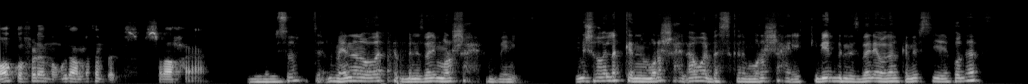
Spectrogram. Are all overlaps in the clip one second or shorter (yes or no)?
yes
